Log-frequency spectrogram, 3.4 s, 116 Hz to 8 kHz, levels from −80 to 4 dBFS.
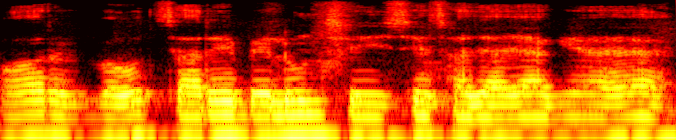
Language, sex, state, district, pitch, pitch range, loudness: Hindi, male, Jharkhand, Deoghar, 115 Hz, 115-120 Hz, -13 LUFS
